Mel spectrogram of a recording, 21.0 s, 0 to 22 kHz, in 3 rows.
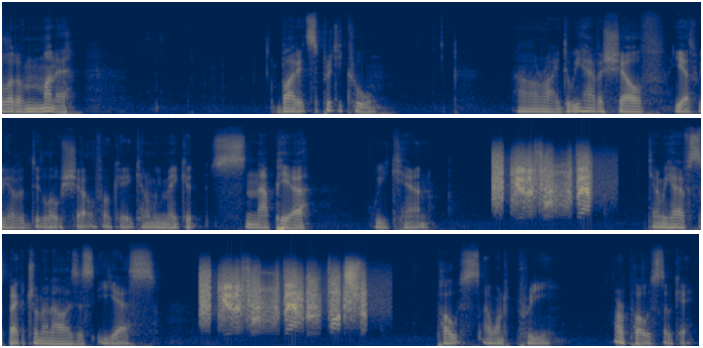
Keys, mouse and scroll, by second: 1.4 click, 2.8-4.5 drag, 6.0-8.1 drag, 9.8 click, 11.3 space, 12.9 space, 14.3 click, 15.4 space, 17.6 space, 18.0 click, 18.7 click, 20.0 click, 20.4 space.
